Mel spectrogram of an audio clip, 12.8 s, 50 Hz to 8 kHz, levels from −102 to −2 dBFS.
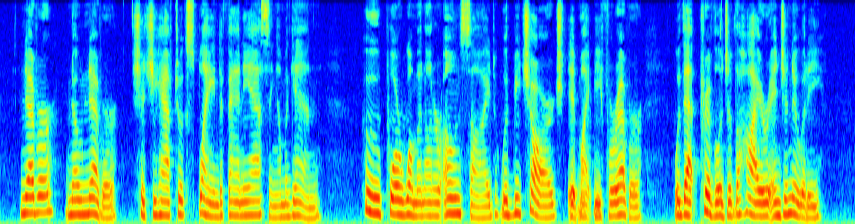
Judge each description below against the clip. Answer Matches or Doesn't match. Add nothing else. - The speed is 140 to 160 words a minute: Matches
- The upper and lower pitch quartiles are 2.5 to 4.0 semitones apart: Matches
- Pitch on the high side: Doesn't match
